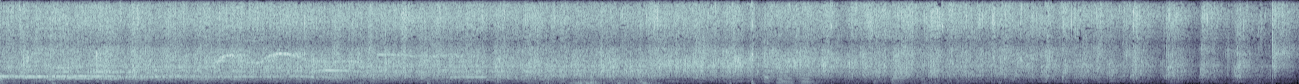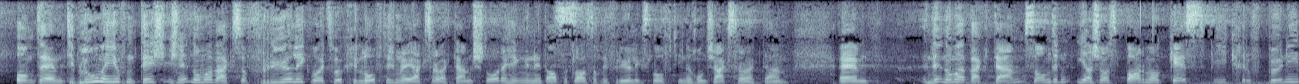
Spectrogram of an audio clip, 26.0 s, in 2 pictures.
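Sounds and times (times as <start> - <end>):
thunderous applause from a large crowd: 0.0 - 11.6
speech: 13.2 - 25.9.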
